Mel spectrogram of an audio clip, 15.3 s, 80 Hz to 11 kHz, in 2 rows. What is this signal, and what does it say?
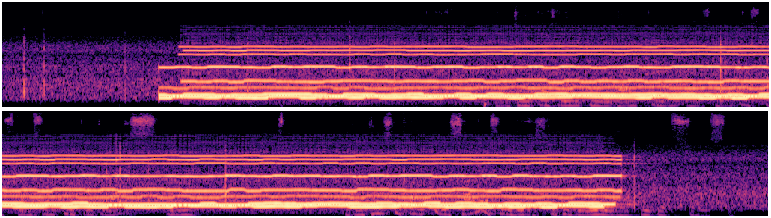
FT8 (several signals at once), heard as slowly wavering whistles, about 6.25 baud, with static crashes.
